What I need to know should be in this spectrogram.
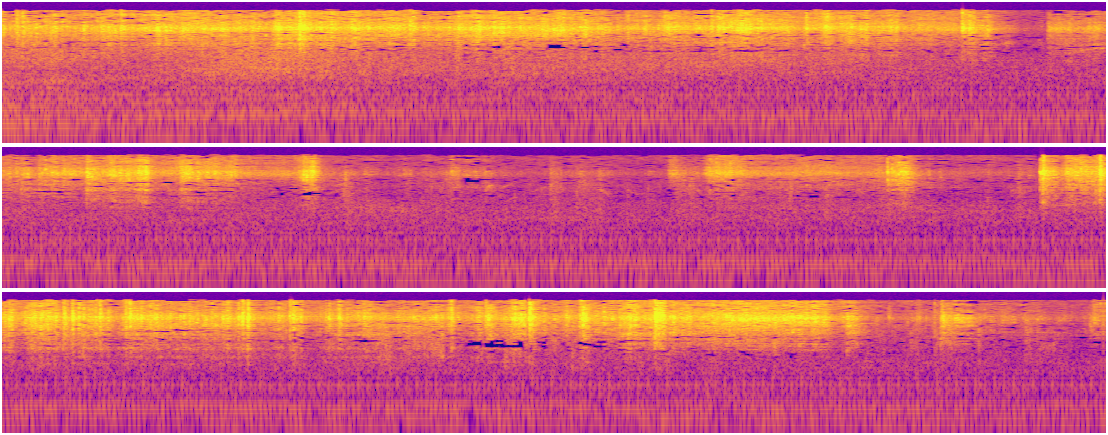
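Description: A leaf rake scrapes through fine mulch.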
